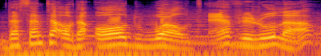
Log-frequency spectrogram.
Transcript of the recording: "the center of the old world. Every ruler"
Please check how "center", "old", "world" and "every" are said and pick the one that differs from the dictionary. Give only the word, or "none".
none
